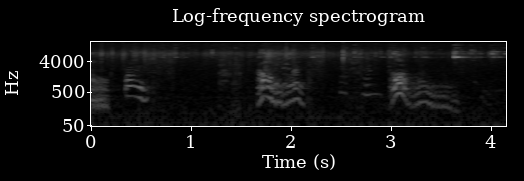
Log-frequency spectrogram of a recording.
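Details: Young dog greeting a new neighbour makes a run of whimpers and yips: a short squeak, then two longer wavering cries about a second apart, separated by quieter rustling.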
